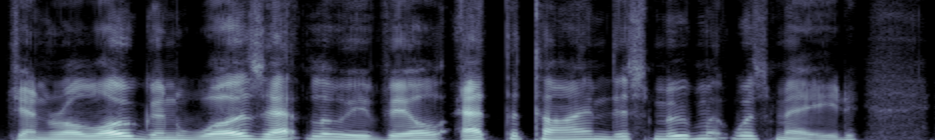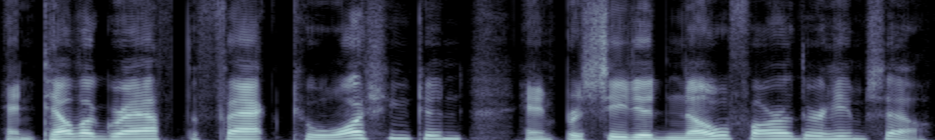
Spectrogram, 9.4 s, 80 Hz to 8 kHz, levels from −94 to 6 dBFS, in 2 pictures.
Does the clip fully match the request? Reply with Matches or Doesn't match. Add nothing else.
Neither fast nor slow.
Matches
